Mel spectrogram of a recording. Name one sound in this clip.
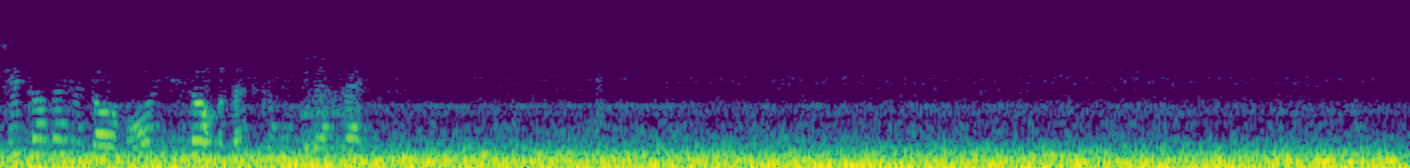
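Aircraft engines drone with a steady low roar.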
